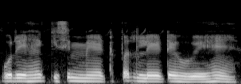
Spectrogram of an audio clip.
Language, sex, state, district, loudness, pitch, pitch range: Hindi, male, Uttar Pradesh, Saharanpur, -13 LUFS, 145 Hz, 135-150 Hz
